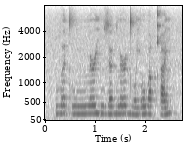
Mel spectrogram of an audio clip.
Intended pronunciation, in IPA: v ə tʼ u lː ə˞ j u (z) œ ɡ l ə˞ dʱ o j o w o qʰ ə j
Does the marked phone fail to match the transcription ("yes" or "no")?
no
